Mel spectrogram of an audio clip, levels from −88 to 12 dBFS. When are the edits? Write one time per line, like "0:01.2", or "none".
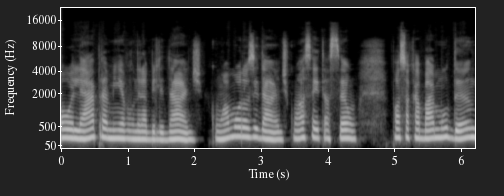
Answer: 0:02.1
